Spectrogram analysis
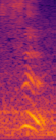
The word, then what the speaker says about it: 四: 4는 쓰, 10은 스 이렇거든요. 발음이 거의 비슷해요.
